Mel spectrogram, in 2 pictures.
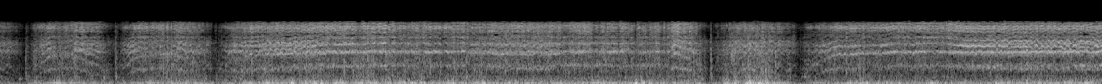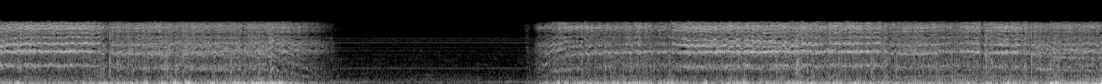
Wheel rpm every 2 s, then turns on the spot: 80, 150, 230, 130, 150, 210, 210, 40, 100, 220, 220.
none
